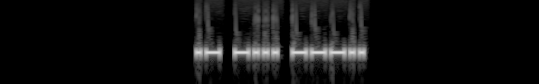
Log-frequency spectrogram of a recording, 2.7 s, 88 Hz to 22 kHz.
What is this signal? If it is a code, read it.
Morse code, heard as a keyed tone, about 48 wpm, 700 Hz. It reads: AB8
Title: USA Call Sign Prefixes - 50wpm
